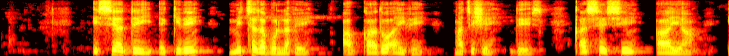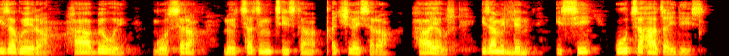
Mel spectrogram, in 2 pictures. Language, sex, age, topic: Gamo, male, 25-35, agriculture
